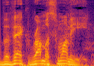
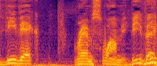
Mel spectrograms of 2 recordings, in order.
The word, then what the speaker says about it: Vivek Ramaswamy: two we need uh Vivek ramaswamy did I say his name right I think it's vivec Ram Swami Ram Swami I think that's right we need him to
